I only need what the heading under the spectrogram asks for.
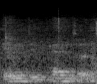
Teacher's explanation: So if we have longer words like independent, that has two stresses shown, independent, you get two rhythmic beats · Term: secondary stress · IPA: ˌindeˈpendent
